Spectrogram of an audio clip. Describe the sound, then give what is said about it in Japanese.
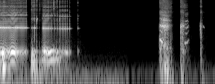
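A sudden, unexpected burp rolls out as a loud, low, voiced belch lasting close to a second, followed after a silence by a few short, sharp vocal bursts. “お主は本当に不意打ちゲップに弱いの。”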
